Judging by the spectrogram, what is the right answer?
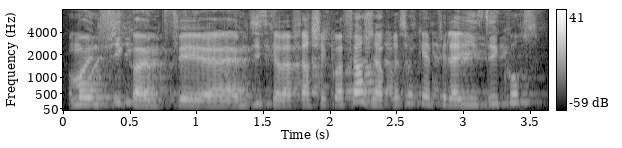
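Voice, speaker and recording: Brash young comedian, high voice. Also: male voice, racing, roomy sound. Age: young adult. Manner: brash, slangy, crowd-addressing. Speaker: stand-up comedian. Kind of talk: stand-up comedy routine. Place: stage before a live audience.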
